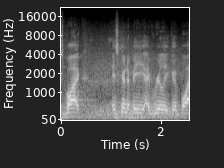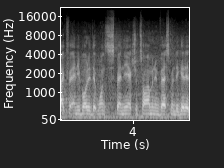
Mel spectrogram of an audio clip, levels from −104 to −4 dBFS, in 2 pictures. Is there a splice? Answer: no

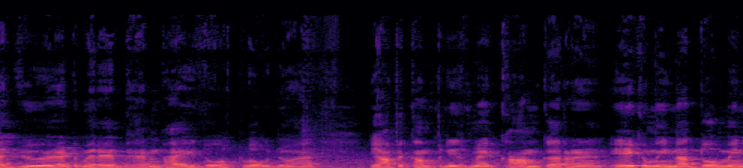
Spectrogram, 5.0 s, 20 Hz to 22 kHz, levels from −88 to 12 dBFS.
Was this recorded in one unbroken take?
yes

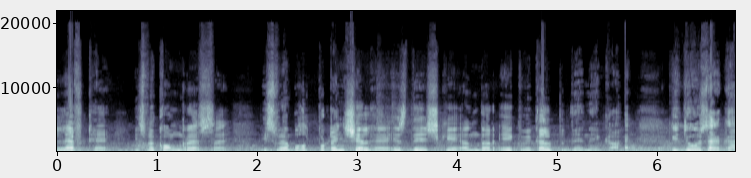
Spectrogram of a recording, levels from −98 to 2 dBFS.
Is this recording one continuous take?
no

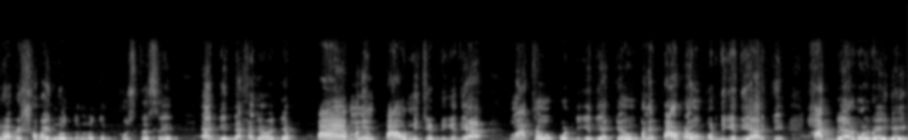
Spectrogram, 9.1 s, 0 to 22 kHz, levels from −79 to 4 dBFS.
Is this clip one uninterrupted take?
yes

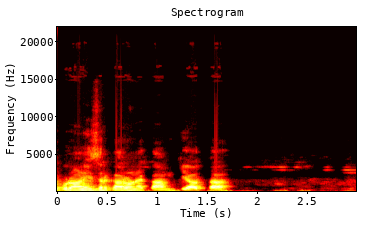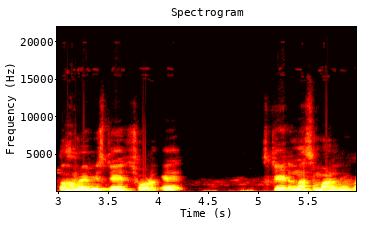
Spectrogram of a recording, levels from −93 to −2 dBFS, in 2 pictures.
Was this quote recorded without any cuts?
yes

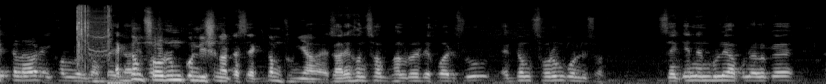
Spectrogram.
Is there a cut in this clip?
yes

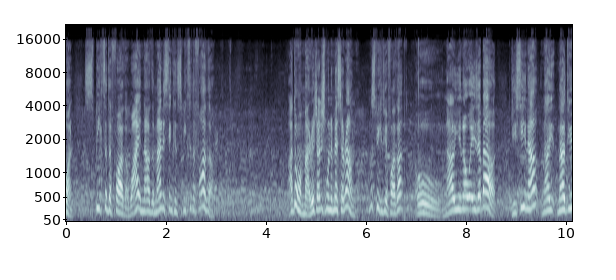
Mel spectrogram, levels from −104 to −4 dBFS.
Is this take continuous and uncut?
yes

